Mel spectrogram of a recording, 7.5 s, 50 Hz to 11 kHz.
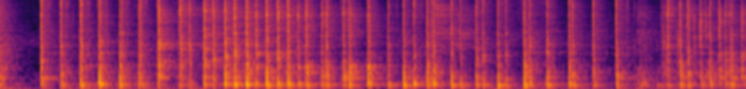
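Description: Very fast, aggressive tapping on a wooden table: a dense run of about forty sharp, dry knocks with a woody tone near 211 Hz. Each hit decays almost instantly, and the knocks come in quick, uneven bursts with no speech.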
